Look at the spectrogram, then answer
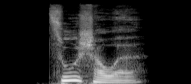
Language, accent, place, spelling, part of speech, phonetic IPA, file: German, Germany, Berlin, zuschaue, verb, [ˈt͡suːˌʃaʊ̯ə], De-zuschaue.ogg
- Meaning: inflection of zuschauen: 1. first-person singular dependent present 2. first/third-person singular dependent subjunctive I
